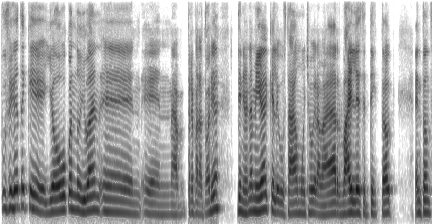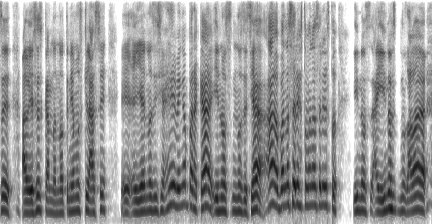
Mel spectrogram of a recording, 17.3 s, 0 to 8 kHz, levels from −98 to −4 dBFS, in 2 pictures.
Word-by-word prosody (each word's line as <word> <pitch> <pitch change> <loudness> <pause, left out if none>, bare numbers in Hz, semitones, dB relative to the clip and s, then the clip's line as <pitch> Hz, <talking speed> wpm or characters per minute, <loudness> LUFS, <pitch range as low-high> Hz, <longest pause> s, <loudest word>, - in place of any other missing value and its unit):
Pues, 215 -1 -8
fíjate 235 +2 +1
que 185 -10 -1
yo 170 +3 +3
cuando 195 -4 -2
iba 180 +3 +2
en 190 -1 -6
en 160 -5 -5
en 135 -3 -9
la 130 -1 -8
preparatoria, 155 - -4 0.3
tenía 165 -5 -1
una 170 - -2
amiga 185 +3 +3
que 190 -2 -2
le 160 -1 -1
gustaba 145 0 -2
mucho 150 +1 -6
grabar 140 0 0
bailes 155 +2 +4
de 150 - -7
TikTok. 150 +3 -3 0.4
Entonces, 160 +3 -1 0.2
a 150 - +3
veces 155 +5 +4
cuando 160 -4 -3
no 155 +1 -3
teníamos 175 +1 -2
clase, 190 +1 -1 0.2
eh, 160 - -1
ella 160 +2 +3
nos 180 +1 -1
decía: 180 0 -3
"Hey, 260 +4 +2
vengan 250 +2 0
para 235 -5 +2
acá". 225 +3 +4
Y 175 - +1
nos 175 -1 0
nos 175 -1 -2
decía: 185 +6 +4
"Ah, 255 +1 +4
van 240 +3 +2
a - - +4
hacer 265 +1 +4
esto, 250 -1 0
van 255 - -1
a 255 - +3
hacer 255 0 -1
esto". 250 -7 0 0.3
Y 180 +2 -1
nos 180 -1 -3
ahí 165 0 0
nos 205 -2 +3
nos 175 -1 -7
daba 180 +3 +4
175 Hz, 195 wpm, -22 LUFS, 155-195 Hz, 0.4 s, bailes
